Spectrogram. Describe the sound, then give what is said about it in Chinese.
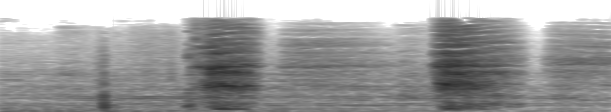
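Two exhausted men pant for breath while leaning against a wall. Two heavy, breathy gasps come a little over a second apart, with softer breathing around them. “两个人都累了，撑着墙气喘吁吁。”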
